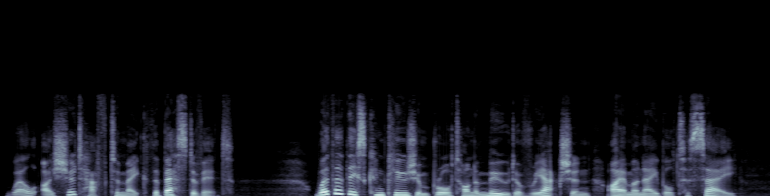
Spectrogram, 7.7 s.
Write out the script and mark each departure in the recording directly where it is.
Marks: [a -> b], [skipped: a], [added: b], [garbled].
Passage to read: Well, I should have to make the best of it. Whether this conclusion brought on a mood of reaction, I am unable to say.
Well, I should have to make the best of it. Whether this conclusion brought on a mood of reaction, I am unable to say.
